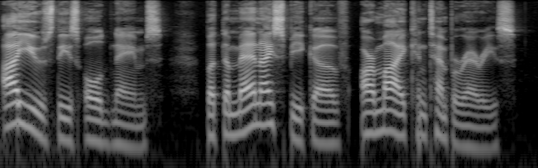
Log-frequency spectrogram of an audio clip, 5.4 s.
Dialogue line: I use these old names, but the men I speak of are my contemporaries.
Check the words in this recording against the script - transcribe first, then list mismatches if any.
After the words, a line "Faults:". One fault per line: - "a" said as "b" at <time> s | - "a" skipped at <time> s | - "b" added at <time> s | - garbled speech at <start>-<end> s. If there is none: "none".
I use these old names, but the men I speak of are my contemporaries.
Faults:
none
